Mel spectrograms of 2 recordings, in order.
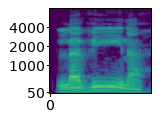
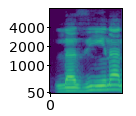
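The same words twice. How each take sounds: First: The 'dh' sound is light, tongue against upper teeth. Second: The 'dh' sound is heavy and emphatic, like 'za'. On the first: The speaker calls it right. "ज़ाल बारीक अदा हो जाएगा" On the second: The speaker calls it wrong. "लज़ीना नहीं कहना है, ... जो कि ज़ा का मखरज है जो गलत है"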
